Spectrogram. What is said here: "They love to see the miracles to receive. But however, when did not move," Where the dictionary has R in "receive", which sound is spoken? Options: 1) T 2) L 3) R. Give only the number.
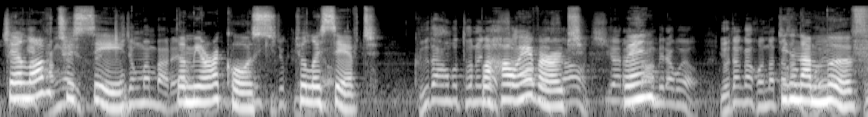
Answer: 2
